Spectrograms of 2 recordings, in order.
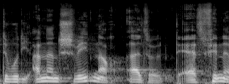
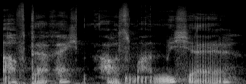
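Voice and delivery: whispering; 8 semitones lower, 11 dB quieter than usual. Real, not acted. Repeats announcement, trying to recall.

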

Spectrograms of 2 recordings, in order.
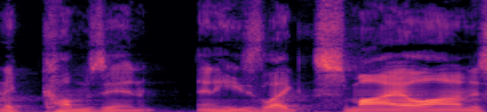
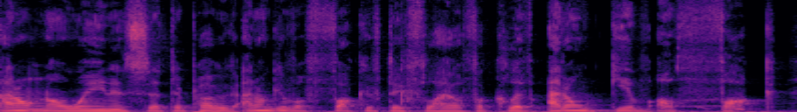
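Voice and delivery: confidential aside; 11 dB quieter than usual. Retold or imitated. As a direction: lean over and grumble softly. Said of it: "I leaned over to Giannis".

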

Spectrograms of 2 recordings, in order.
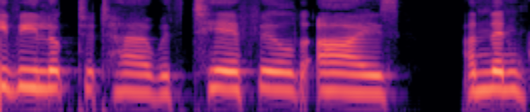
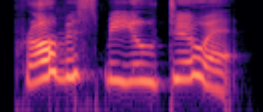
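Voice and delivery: loud, high call over a din; raised, pleading shout; 8 semitones higher, 6 dB louder than usual. A narrator's reading. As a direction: call out urgently over the noise. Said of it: "Evie called above the mounting wail".

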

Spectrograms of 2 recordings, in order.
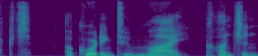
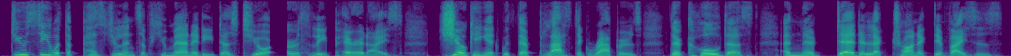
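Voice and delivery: angry tirade; 5 dB louder than usual. Acted. Old man rants about humanity.

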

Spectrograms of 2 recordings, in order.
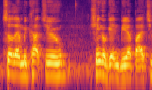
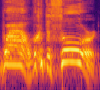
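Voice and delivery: high, drawn-out mock amazement; awed excitement; 12 semitones higher, slower than usual. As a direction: marvel like an awestruck kid, pitched way up. Acting out boys finding the sword.

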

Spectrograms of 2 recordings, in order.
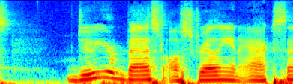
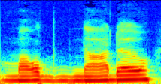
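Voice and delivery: normal talking voice

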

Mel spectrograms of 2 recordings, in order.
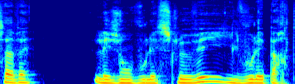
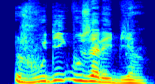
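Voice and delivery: emphatic declaration; 4 semitones higher, 6 dB louder than usual. Acted. Old man declares she is well.

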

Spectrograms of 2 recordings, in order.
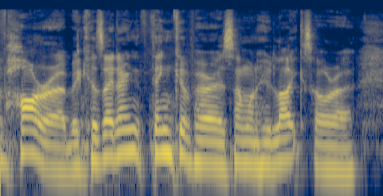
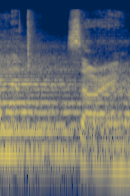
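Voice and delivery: normal talking voice

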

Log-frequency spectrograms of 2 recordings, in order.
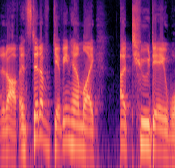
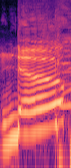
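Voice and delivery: mock Omega Red; 9 semitones higher, 5 dB louder than usual. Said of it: "He's like".

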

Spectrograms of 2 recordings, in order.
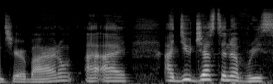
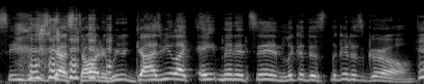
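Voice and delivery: louder, higher teasing; playful tease; 7 semitones higher, 10 dB louder than usual. Real, not acted. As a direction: tease the guest loudly. Host teasing as she undresses.

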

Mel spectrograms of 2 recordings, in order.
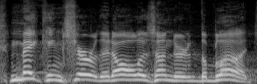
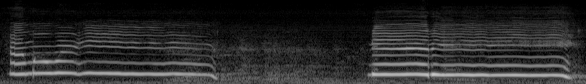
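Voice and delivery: put-on much higher, soft sing-song little child; 11 semitones higher, 9 dB quieter, much slower than usual. Small child hinting to daddy from behind the curtain, sing-song. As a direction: sing it out like a hiding toddler.

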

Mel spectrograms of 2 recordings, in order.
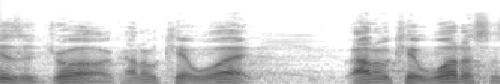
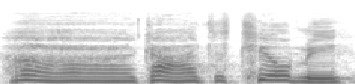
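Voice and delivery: mock crying; 10 semitones higher, slower than usual. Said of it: "I'm sitting over there crying".

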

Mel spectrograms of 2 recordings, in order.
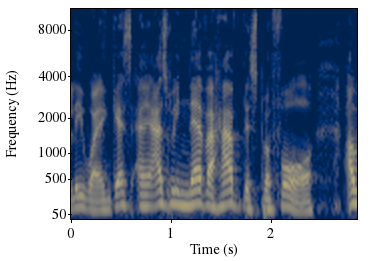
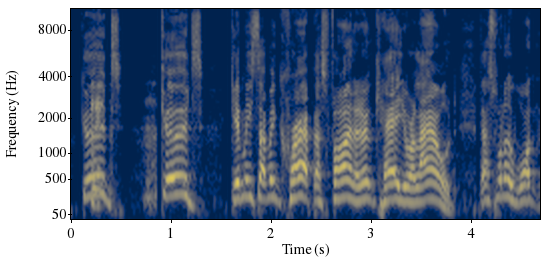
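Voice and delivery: excited; 9 semitones higher, 7 dB louder than usual. Real, not acted. Ranting, welcoming anything crap.

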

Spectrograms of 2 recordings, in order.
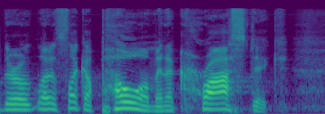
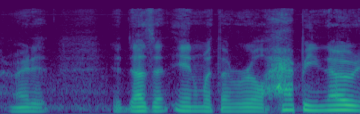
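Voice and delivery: usual speaking voice

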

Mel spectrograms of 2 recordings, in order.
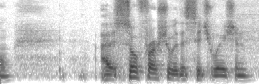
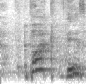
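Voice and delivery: frustrated outburst. Retold or imitated. Throwing Coke-spraying bag in frustration.

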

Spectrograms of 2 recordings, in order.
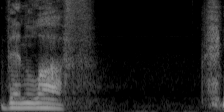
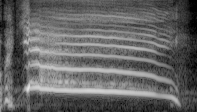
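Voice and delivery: put-on high, loud childlike cheer; a squealing kids' yay; kids cheering; 8 dB louder than usual. Kids thrilled about seeing Jesus, high loud cheer. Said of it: "And the kids go".

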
